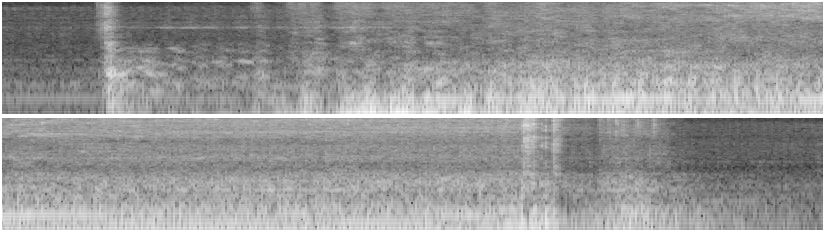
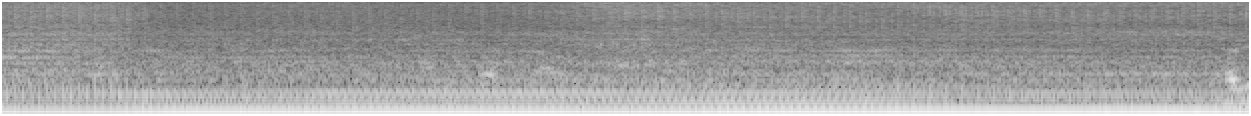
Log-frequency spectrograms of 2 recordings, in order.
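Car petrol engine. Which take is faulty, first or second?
first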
